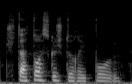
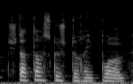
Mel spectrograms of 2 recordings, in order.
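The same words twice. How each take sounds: The two takes are said the same way.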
